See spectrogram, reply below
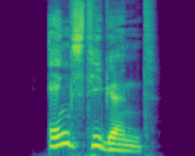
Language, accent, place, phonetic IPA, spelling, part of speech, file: German, Germany, Berlin, [ˈɛŋstɪɡn̩t], ängstigend, verb / adjective, De-ängstigend.ogg
- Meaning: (verb) present participle of ängstigen; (adjective) frightening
